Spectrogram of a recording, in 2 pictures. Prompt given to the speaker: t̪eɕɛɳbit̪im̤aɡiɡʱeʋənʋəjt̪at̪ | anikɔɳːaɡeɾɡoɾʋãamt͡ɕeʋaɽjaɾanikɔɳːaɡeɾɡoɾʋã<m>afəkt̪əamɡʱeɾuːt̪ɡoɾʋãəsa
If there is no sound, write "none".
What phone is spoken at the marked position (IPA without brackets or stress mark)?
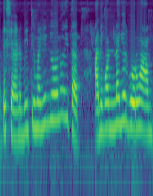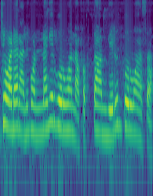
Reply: n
